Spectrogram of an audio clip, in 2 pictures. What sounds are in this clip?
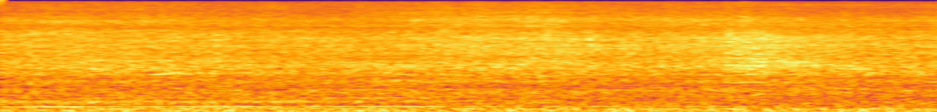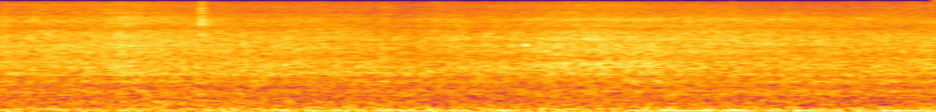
medium-sounding engine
